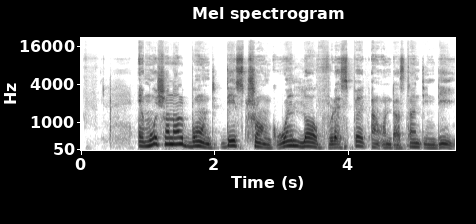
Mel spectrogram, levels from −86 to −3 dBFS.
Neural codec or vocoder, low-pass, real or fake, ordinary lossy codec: vocoder, 44.1 kHz, 128 mel bands, Pupu-Vocoder; 19.8 kHz; fake; none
